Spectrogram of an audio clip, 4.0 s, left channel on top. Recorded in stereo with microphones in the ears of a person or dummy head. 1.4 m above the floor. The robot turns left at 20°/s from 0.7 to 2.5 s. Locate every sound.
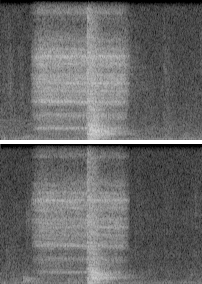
1.7 s a gunshot: 20° left (ahead or behind), 1.1 m; by 2.2 s 25° left (ahead or behind), 1.1 m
